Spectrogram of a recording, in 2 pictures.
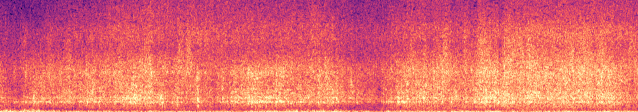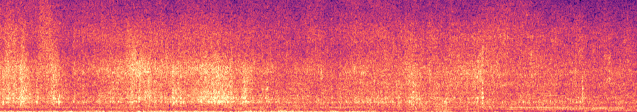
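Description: Wind buffeting the action camera's microphone and skis scraping and carving over packed snow during a downhill run. About ten seconds in the skier slows, the rumble of wind eases, and a steady machine hum from the chairlift base station comes in.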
